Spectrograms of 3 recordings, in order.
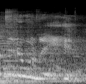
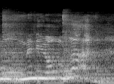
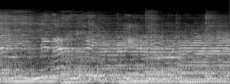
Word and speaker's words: Minnelli: How often I remember someone saying, there she goes, Lisa Minnelli, or Minnelli, or Minniola, or Minnelli, or Minnelli. So is it a wonder I very often cry? It's M-I-double-N, then E-double-L-I.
